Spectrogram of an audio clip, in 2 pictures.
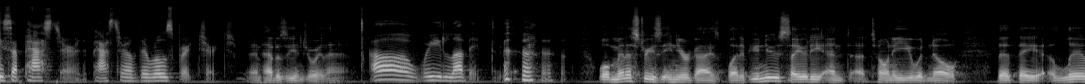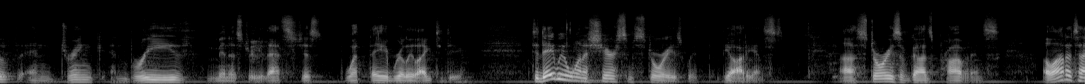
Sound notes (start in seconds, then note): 5.0 laughs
